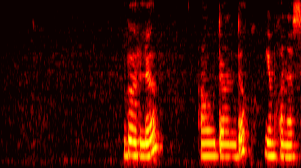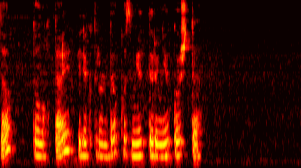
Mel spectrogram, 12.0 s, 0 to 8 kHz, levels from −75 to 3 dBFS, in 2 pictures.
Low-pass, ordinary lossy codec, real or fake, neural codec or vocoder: none; none; real; none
